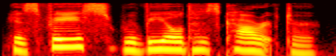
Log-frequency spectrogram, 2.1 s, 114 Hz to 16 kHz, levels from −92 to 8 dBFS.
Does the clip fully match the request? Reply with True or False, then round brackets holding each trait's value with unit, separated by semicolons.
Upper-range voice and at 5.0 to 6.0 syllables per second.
False (200 Hz; 4.8 syllables/s)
